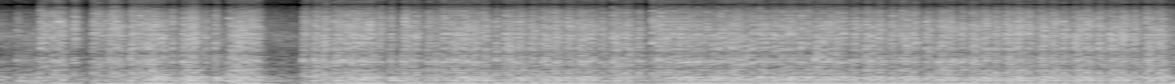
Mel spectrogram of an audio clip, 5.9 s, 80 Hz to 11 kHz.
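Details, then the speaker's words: Gasser C10 carbureted race V8 with 71 primary jets and a 5.5 power valve: rough, uneven idle with a sharp pop and brief dropout; owner and engine builder think it is running too lean, plan to change jets and power valve. "I called the engine builder, Dean Gellner. He's the expertise with this. We think that the engine's running a little too lean."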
